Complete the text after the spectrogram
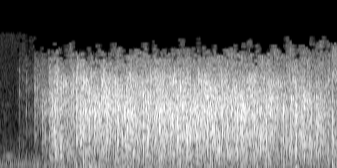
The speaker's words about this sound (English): I'm going to get the studio audience here and those of you listening at home to judge who so far has tied the best tie. They're well on the way. First of all, will you give your applause or otherwise for Barry Cryer?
